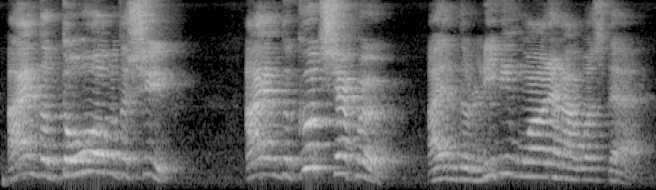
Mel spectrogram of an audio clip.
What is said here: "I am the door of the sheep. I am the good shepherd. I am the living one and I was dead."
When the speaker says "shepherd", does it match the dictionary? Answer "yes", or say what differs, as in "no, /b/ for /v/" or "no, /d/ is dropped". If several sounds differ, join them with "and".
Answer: yes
